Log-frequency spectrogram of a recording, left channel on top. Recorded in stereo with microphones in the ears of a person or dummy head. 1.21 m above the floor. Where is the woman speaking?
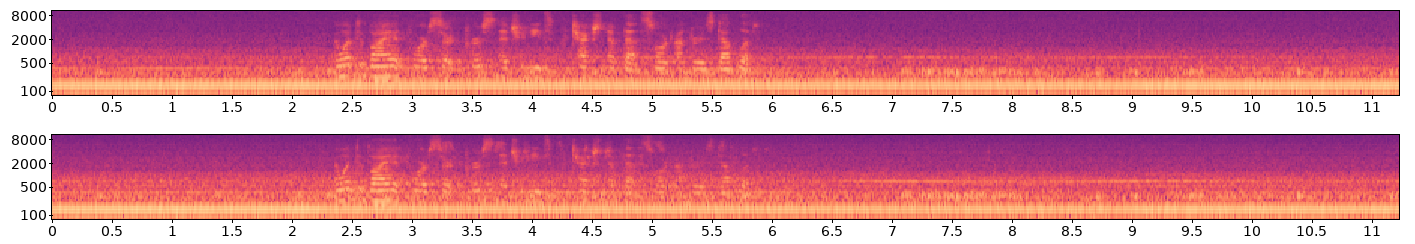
5° right (ahead or behind), 4.5 m; by 5.9 s 40° left (ahead or behind), 4.5 m.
